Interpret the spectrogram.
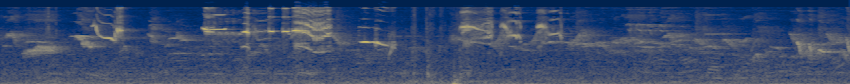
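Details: Morning song of an oriental magpie-robin, played to set other magpie-robins singing: a tumbling run of thin high whistles and scratchy chirps, then softer warbled notes trailing off.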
